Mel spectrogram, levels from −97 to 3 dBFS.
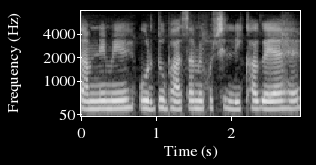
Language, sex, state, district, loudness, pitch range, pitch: Hindi, female, Chhattisgarh, Sarguja, -15 LUFS, 220-230 Hz, 225 Hz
